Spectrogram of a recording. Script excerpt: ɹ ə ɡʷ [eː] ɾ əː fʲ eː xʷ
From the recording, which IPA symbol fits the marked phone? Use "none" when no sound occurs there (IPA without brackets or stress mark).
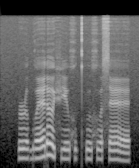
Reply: ɛː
